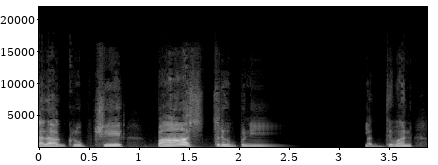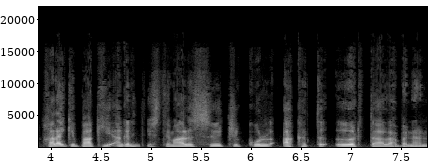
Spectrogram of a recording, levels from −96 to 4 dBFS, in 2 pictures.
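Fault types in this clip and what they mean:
Long network dropout: From 2.15 to 3.3 s the sound breaks off, most likely because packets stopped arriving for over a second. The receiver stretches the last sound into a fading buzz, and about 0.75 s of that gap is plain silence. When the speech returns at 3.3 s, roughly 0.6 s of it has simply gone missing, and the playback delay has grown by about half a second.
Jitter buffer speed-up: From 3.52 to 6.97 s the speech runs at about 114% of normal speed, yet its pitch stays unchanged. After the dropout the receiver held more buffered audio than it aims for, so it kept cutting out tiny slices one or a few pitch periods long. Together these cuts remove about half a second, and the speech sounds noticeably hurried.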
